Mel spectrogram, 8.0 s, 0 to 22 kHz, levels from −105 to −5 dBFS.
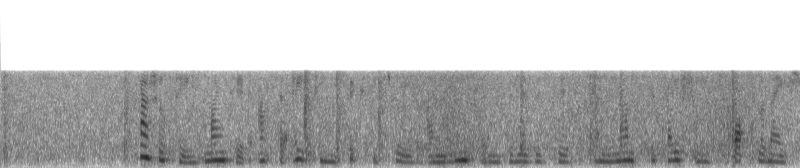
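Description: No technical faults are present.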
